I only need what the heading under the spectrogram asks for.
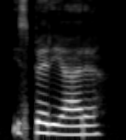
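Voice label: "isperiare", female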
